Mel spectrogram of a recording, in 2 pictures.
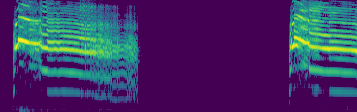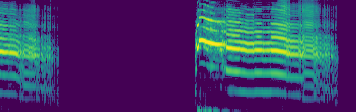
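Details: Red-tailed hawk (Buteo jamaicensis), call.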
